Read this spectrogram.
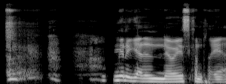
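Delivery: slow, drawn-out mock dramatic repeat. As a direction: stretch the line out for comic effect. Repeats the line, slower.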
